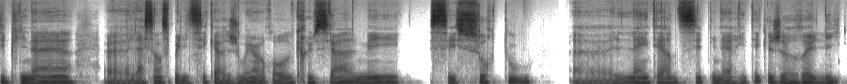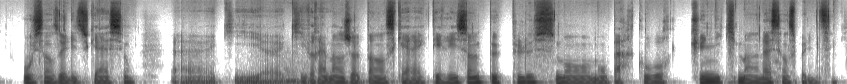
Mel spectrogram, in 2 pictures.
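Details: Adult male speaker; normal speech.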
